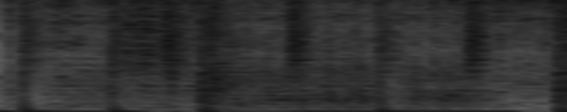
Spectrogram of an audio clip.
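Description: Electronic dance music with a heavy kick drum hitting every half second or so over a deep, sustained bass line.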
